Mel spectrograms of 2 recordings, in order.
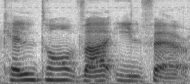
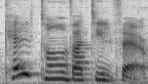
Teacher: It would be like saying quel temps va-il faire? So because there are two vowels back to back like that, we're going to add that T in the middle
